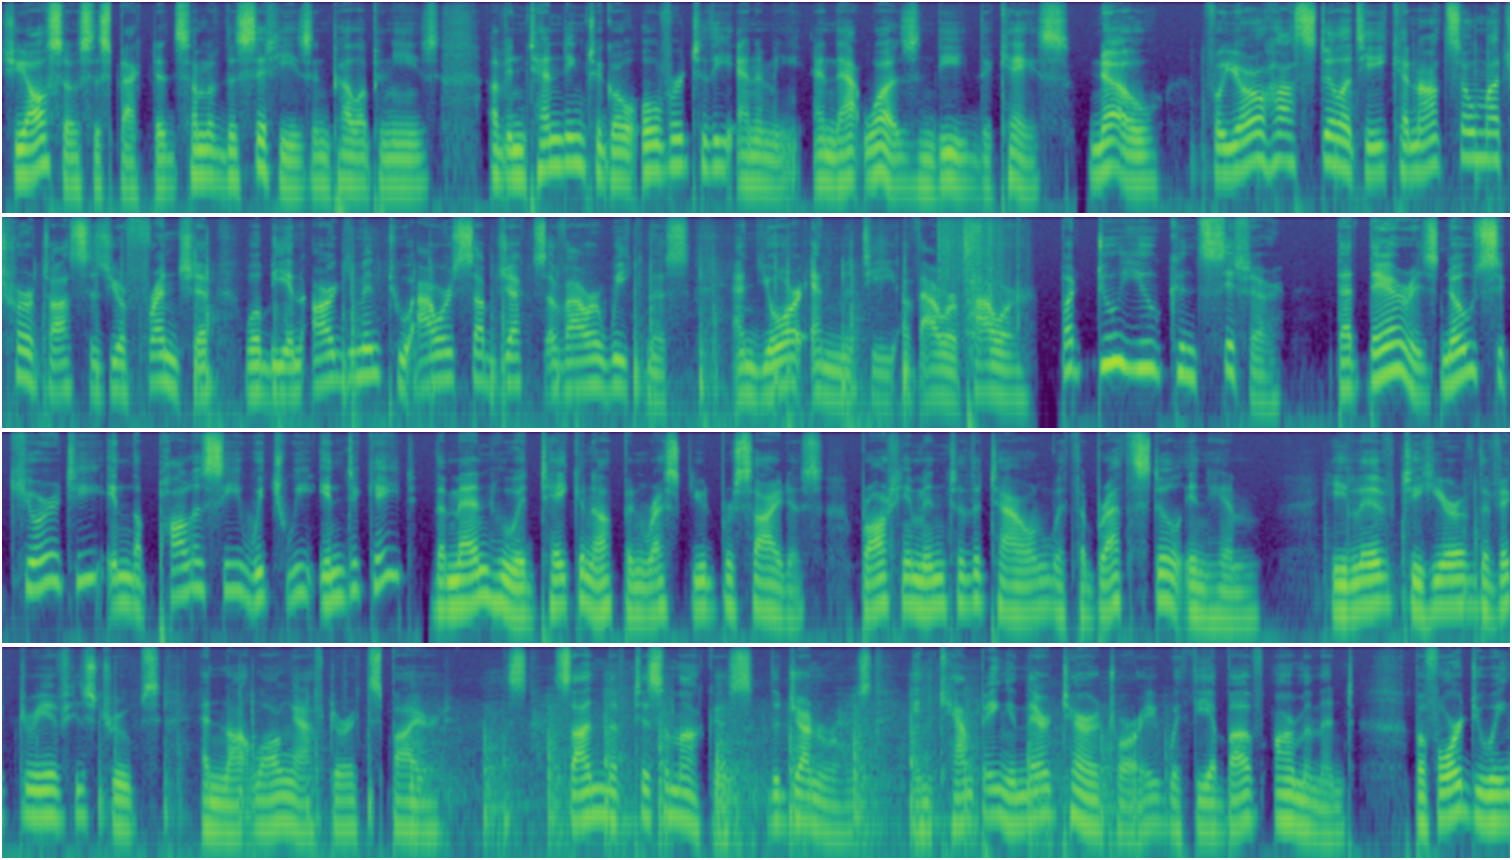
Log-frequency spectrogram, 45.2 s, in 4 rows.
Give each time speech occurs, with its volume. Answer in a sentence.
You can hear the speech from 0.0 to 45.2 s, at a steady volume.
